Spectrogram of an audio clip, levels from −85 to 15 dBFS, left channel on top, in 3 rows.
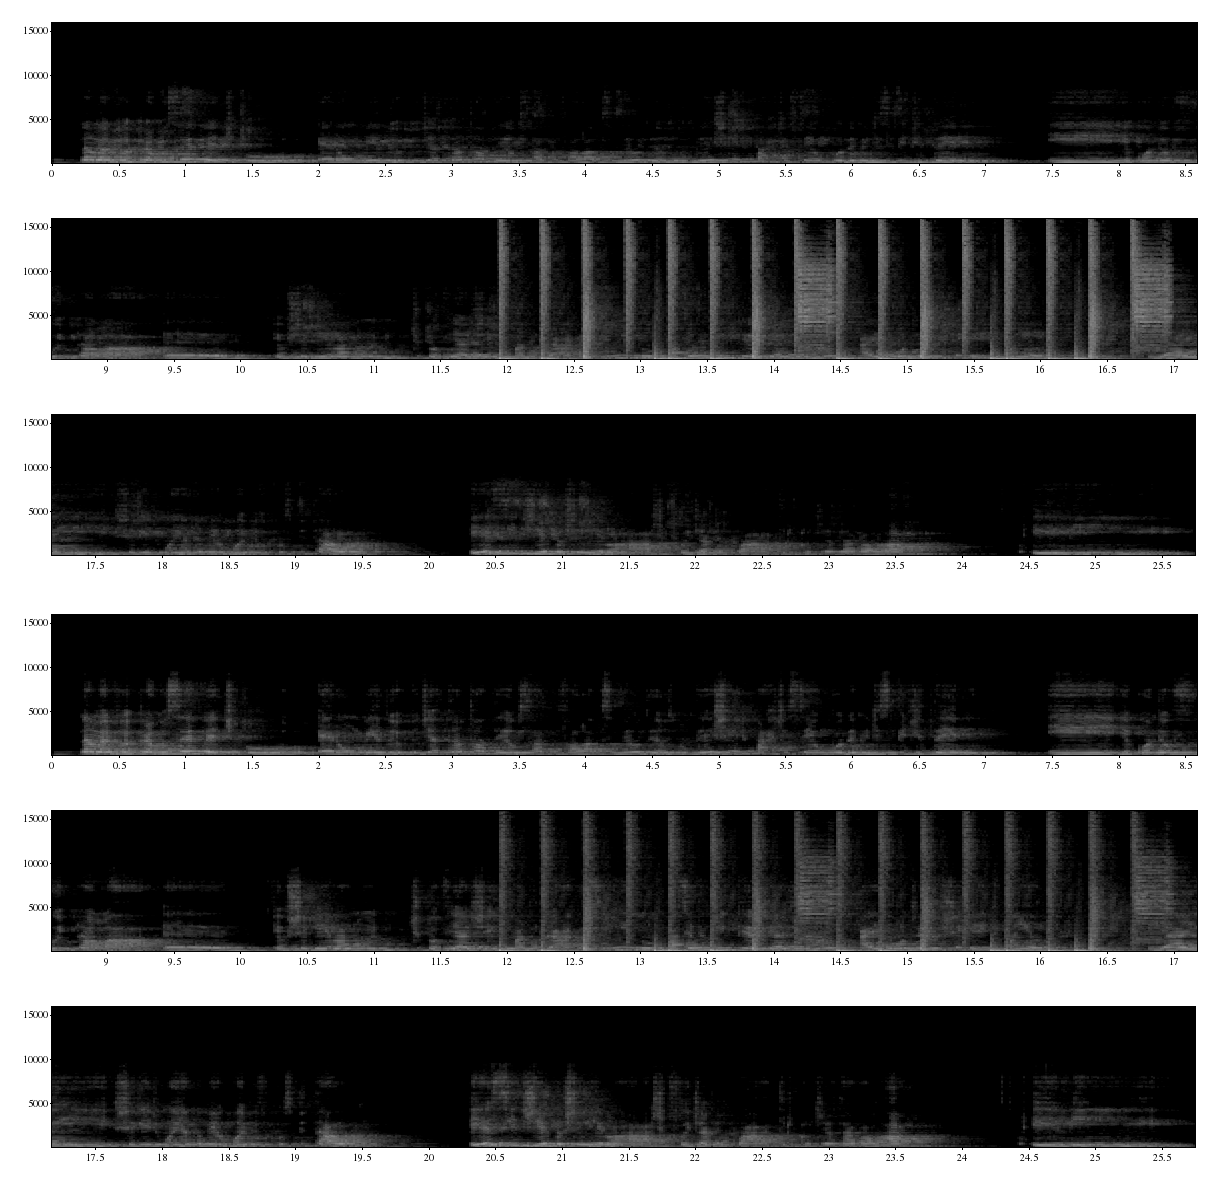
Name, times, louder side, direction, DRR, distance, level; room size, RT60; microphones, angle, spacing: voice 1, 0.2-7.0 7.5-16.2 16.8-19.5 20.3-23.7 24.5-25.6, right 1 dB, 40° right, 3 dB, 8.0 m, -41 dB
sound 1, 11.9-17.0, left 3 dB, 75° left, 1.0 m, -29 dB
28.0 x 23.5 x 7.0 m, 0.86 s
head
